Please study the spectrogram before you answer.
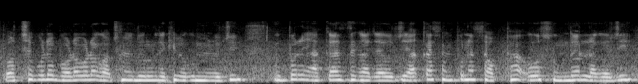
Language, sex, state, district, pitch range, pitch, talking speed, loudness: Odia, male, Odisha, Malkangiri, 185-210 Hz, 200 Hz, 150 wpm, -11 LUFS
